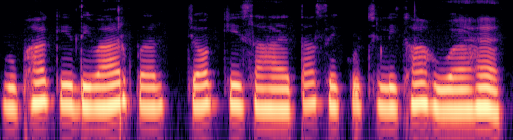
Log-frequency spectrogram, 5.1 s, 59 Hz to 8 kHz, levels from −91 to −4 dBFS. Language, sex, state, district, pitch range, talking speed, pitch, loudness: Hindi, female, Jharkhand, Palamu, 185-205 Hz, 140 wpm, 195 Hz, -14 LUFS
